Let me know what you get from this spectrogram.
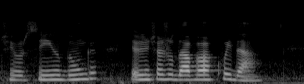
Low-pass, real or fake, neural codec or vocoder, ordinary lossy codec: none; real; none; none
